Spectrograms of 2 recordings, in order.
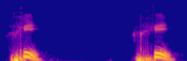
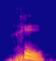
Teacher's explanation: Jinete se escribe con J, página se escribe con G, pero los dos suenan ji, ji, con la garganta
